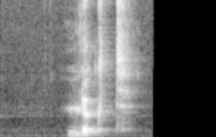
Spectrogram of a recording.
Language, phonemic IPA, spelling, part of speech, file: Dutch, /lɵkt/, lukt, verb, Nl-lukt.ogg
- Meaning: inflection of lukken: 1. second/third-person singular present indicative 2. plural imperative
